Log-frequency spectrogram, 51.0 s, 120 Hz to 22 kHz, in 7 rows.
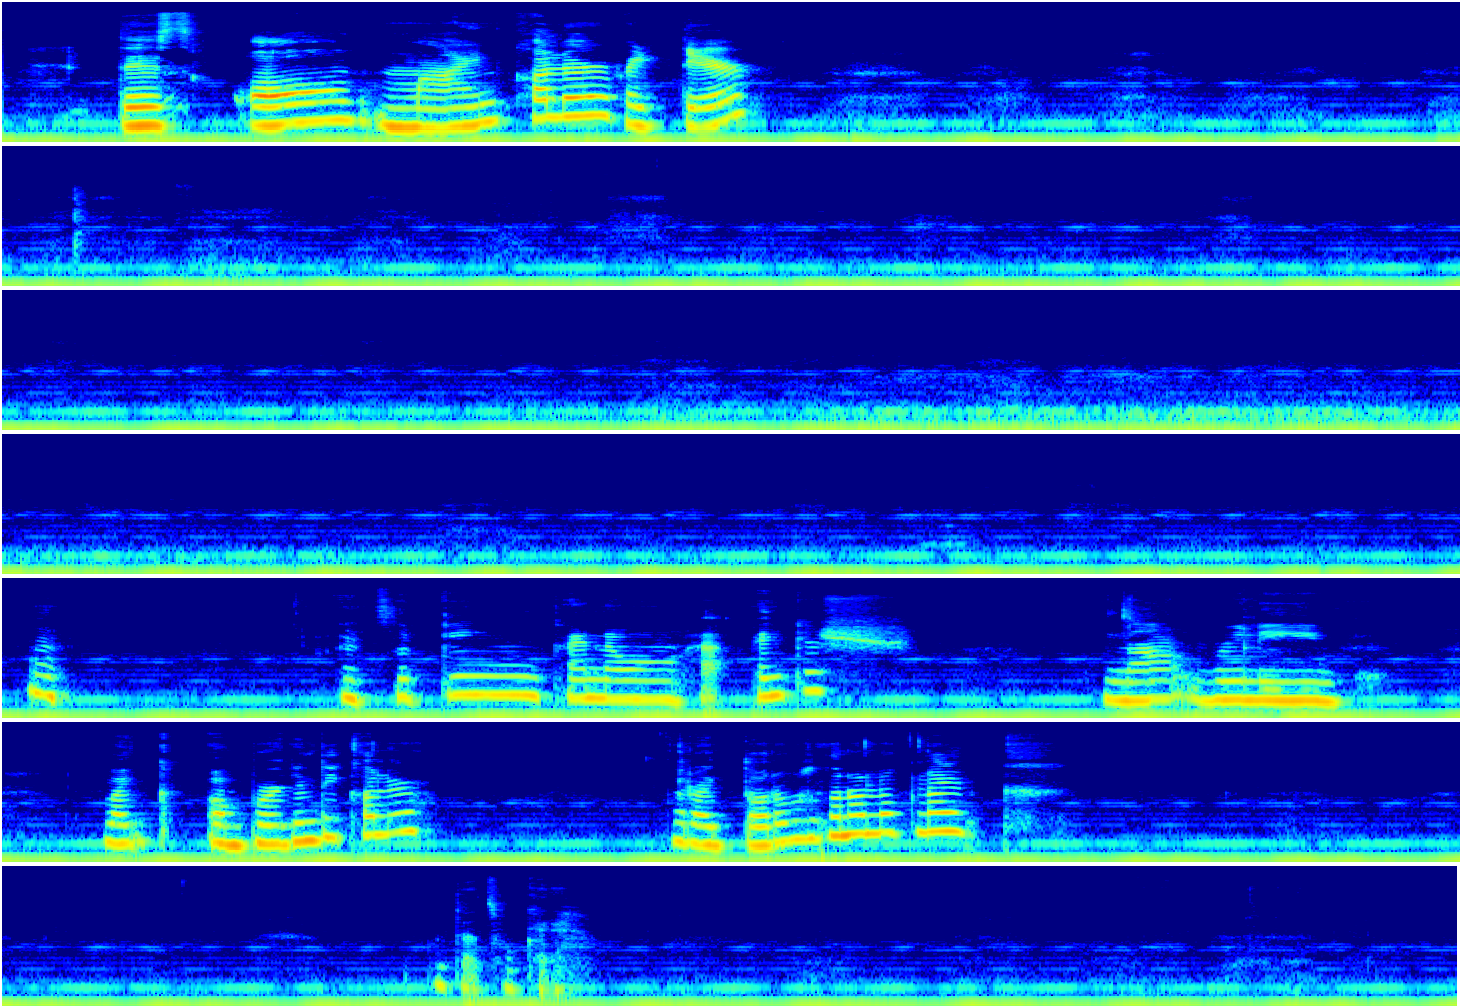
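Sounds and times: ceiling fan humming: 0.0 - 51.0.

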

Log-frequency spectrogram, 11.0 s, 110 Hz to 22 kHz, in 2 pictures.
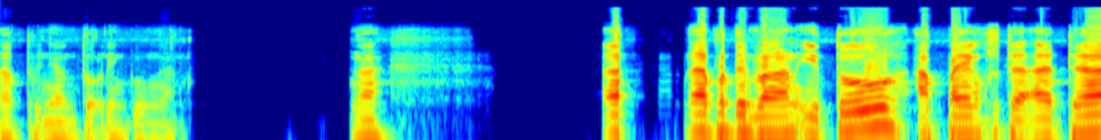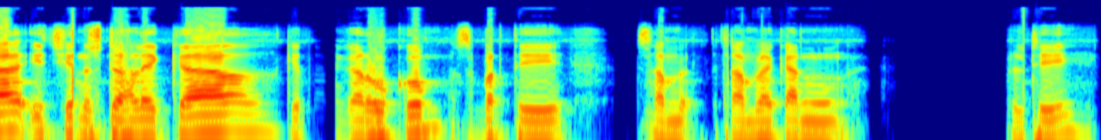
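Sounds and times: man saying a word: 1.8 - 2.0
breathy exhale: 1.9 - 2.5, 8.4 - 8.6.

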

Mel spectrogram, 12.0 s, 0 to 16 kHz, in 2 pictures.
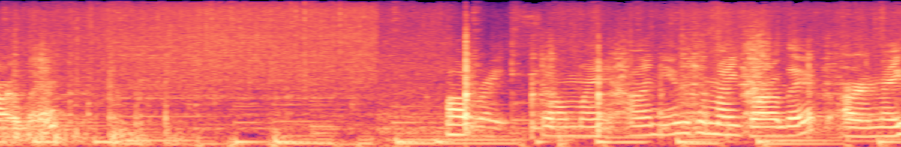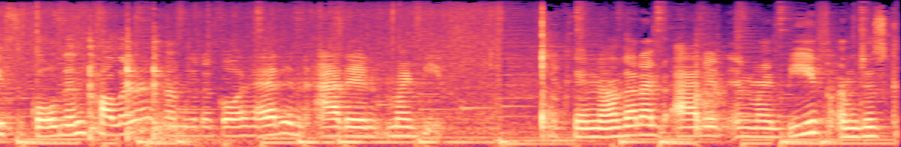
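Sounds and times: onion and garlic sizzling in oil: 0.0 - 12.0.

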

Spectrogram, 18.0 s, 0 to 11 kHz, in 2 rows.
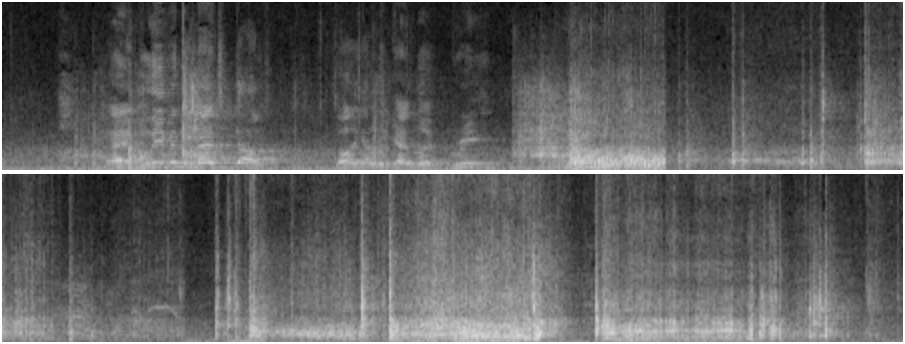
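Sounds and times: skateboard wheels rolling on pavement: 0.0 - 18.0
skateboard clacks: 5.1 - 18.0.

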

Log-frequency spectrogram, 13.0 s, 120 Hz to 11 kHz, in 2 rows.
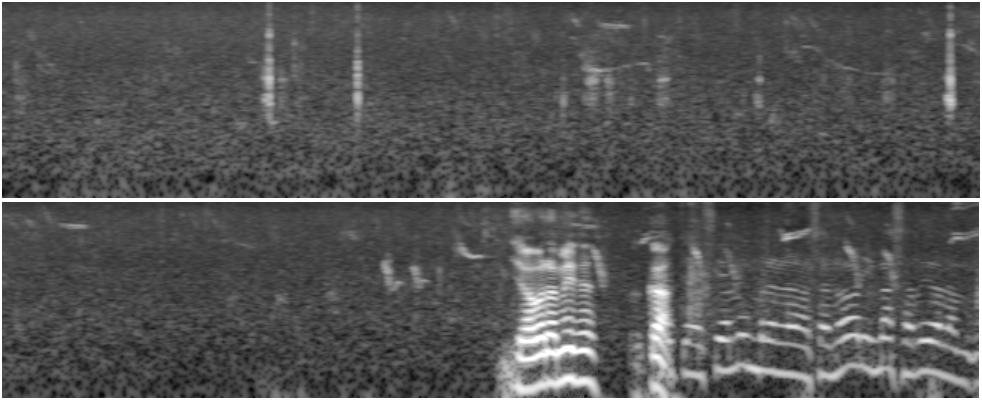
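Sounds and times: faint bird calls: 0.0 - 13.0.

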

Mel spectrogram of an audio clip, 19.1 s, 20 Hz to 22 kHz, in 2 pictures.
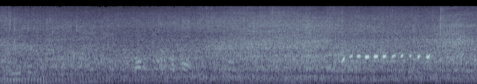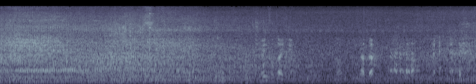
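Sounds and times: steady outdoor hiss: 0.0 - 19.0.

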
